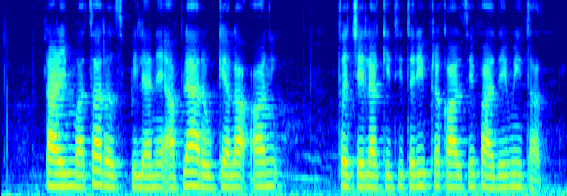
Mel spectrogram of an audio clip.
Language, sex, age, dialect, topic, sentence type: Marathi, female, 18-24, Northern Konkan, agriculture, statement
